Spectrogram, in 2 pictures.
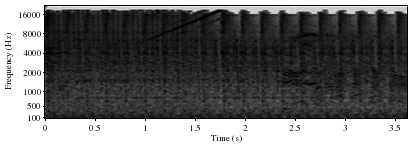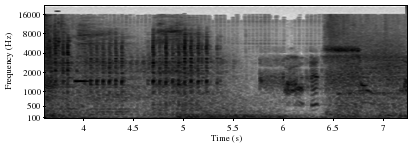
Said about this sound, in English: Is that loud for anyone else? Yeah, they're massive guns. Yeah, it's pretty loud.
